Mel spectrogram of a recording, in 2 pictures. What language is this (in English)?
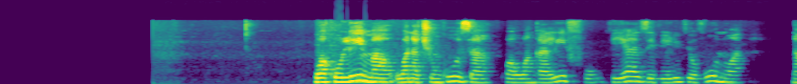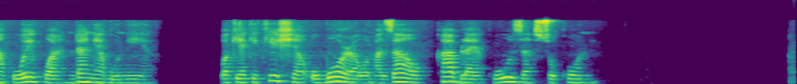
Swahili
